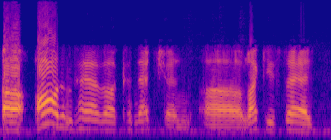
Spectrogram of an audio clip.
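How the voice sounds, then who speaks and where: Here the male screenwriter guest's voice is fairly high and sing-song as he stumbles through his interview answers, going back over words and phrases. It's a rough recording without echo.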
